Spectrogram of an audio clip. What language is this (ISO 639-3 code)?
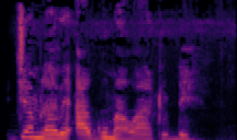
lug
